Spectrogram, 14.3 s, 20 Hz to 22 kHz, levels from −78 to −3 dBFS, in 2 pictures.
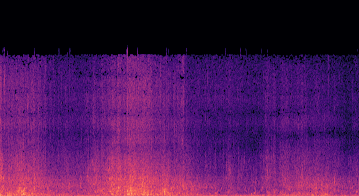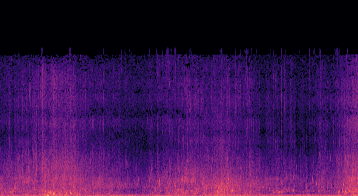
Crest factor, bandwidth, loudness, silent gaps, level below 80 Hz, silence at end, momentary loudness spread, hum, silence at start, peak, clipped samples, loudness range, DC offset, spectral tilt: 22 dB; 17 kHz; -27 LUFS; none; -36 dBFS; 0 s; 12 LU; none; 0 s; -4 dBFS; under 0.1%; 7 LU; under 0.1%; -4 dB/octave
